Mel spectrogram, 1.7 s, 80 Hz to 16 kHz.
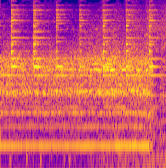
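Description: The number 1 steam train pulls into the station, sounding a long, steady whistle over rhythmic chuffing and hissing steam, then the whistle cuts off.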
